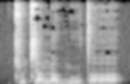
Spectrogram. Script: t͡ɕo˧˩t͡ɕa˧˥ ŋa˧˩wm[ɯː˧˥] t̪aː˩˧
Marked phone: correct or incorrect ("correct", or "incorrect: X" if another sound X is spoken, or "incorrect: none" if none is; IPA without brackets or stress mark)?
incorrect: uː˧˥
